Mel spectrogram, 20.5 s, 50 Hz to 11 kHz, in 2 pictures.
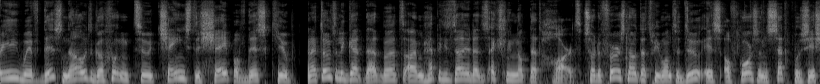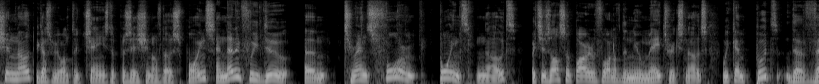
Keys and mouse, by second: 1.1 click, 7.4 middle click, 8.4 shift+a, 12.4 click, 13.4 shift+a, 18.8 middle click, 19.3 click, 20.0 click.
